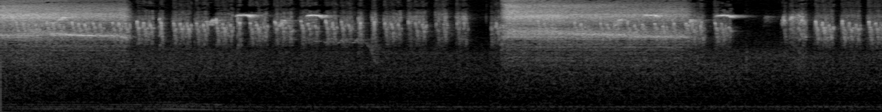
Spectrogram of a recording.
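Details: Olive-backed sunbird (sogok ontong) singing lively, in the gacor isian style: dense, high buzzy trilled bursts, with thin whistled notes between them and a second burst after a short pause.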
